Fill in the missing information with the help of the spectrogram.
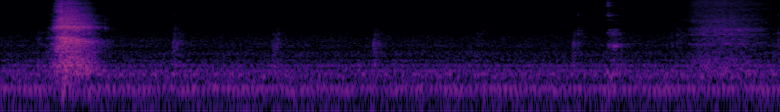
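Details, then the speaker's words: Metered-dose inhaler technique: inhaler shaken, cap removed, lips sealed around mouthpiece, short puff hiss pressed with a slow breath in, breath held, then exhaled through the nose; two puffs one minute apart. "बघा असं inhaler आहे हलवलं झाकण काढलं तोंडात पकडलं ओठ चारी बाजूने घट्ट आणि प्रेस करून श्वास आत घ्यायचा"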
